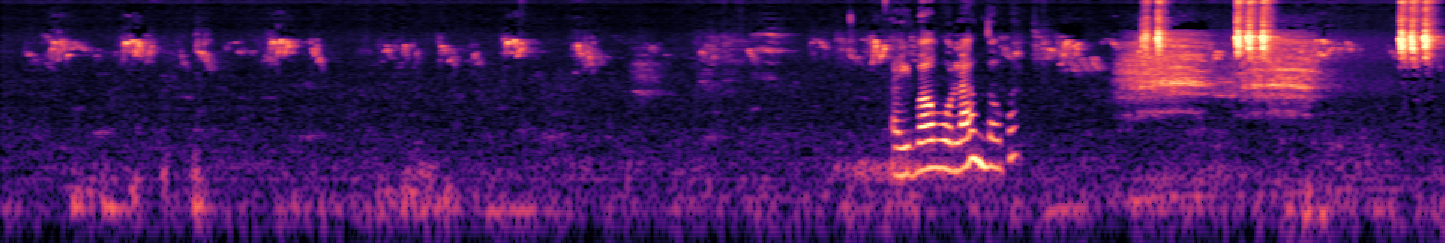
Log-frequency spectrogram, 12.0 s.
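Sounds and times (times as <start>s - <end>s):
small songbird chirping: 0.0s - 12.0s.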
